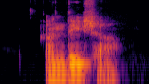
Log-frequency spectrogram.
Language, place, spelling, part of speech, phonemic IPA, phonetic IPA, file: Hindi, Delhi, अंदेशा, noun, /ən.d̪eː.ʃɑː/, [ɐ̃n̪.d̪eː.ʃäː], LL-Q1568 (hin)-अंदेशा.wav
- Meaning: 1. misgiving, doubt, apprehension, suspicion 2. anxiety, concern 3. danger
